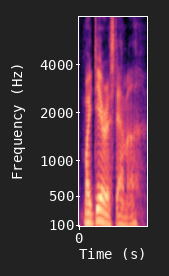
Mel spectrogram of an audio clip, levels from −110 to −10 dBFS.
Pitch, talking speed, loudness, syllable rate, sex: 125 Hz, 175 wpm, -17 LUFS, 7.0 syllables/s, male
